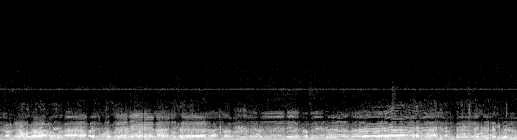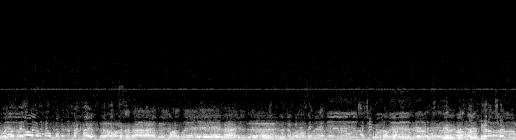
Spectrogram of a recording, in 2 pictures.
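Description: A group of men chant together loudly outdoors.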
